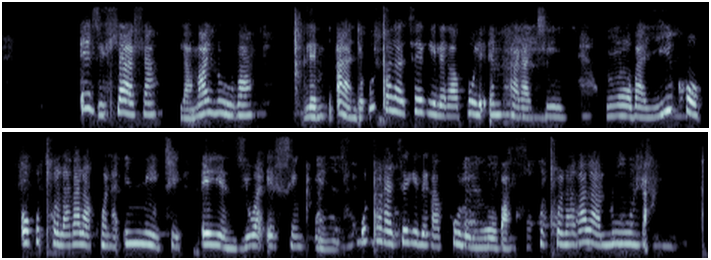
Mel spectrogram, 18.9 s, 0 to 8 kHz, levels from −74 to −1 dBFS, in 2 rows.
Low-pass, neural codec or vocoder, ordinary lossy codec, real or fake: 7.2 kHz; codec, 32 kHz, 1.9 kbps, SNAC; Opus, 32 kbps; fake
